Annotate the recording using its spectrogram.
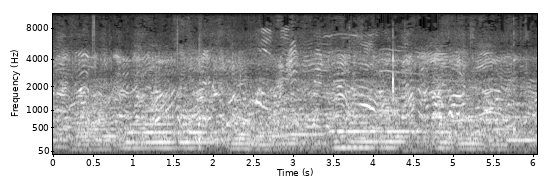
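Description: A slow tune in long, steady low notes, played by a band, under the loud chatter of a crowd of children and adults.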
